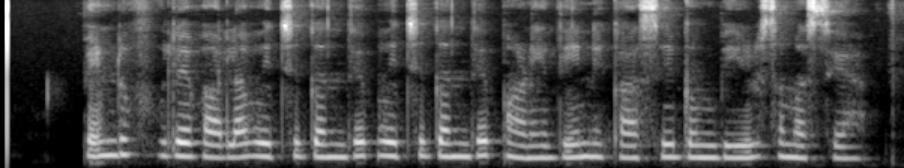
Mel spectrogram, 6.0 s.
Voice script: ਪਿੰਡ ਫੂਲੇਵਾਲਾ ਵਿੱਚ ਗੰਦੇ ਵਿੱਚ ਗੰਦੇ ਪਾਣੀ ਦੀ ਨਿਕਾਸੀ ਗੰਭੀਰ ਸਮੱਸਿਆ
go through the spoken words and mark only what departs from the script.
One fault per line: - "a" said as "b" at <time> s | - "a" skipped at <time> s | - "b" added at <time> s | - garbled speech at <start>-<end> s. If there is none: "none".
none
